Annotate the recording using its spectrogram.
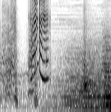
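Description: A short swish of a cartoon sound effect, then a brief high-pitched sound that falls in pitch. From about a second in, background music comes in and swells.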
